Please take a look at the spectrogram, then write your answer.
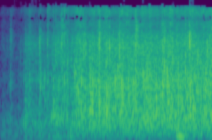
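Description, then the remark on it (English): A crowd claps, the applause starting sparse and quickly swelling into steady, dense clapping that holds at a fairly loud level throughout, with no voices over it. “They got a big clap though.”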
